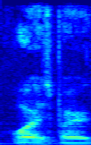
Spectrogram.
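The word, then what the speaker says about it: Würzburg: in Leesville, Virginia, and forgive me if I pronounce this incorrectly. Was it Wurzburg, Germany? Uh, Leesville, Louisiana, and Warrisburg, Germany.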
